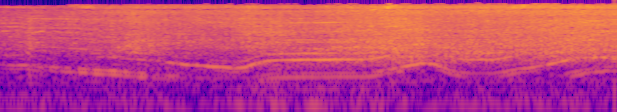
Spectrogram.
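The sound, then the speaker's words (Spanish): Car motor noise from a comparison of a combustion engine and an electric motor: a loud, dense, steady roar carrying a thin whine that sweeps up and down in pitch, continuous without a break. “el primero es un clásico motor de combustión, el segundo es eléctrico”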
